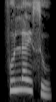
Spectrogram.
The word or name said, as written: ಫಲಾಸಿ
